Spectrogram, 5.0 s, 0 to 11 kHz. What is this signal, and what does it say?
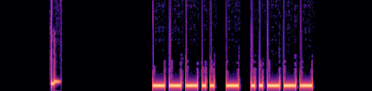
Morse code, heard as a keyed tone, about 22 wpm, 700 Hz. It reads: 8T2
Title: Common Cut Numbers - 3-Digit 22wpm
